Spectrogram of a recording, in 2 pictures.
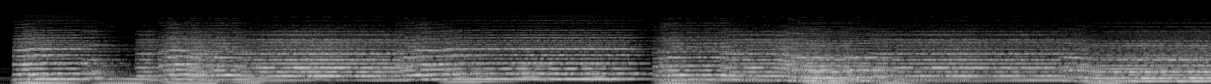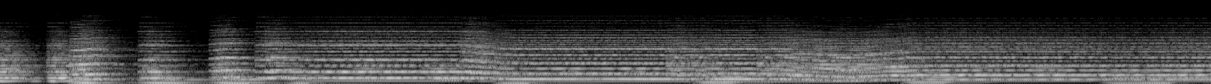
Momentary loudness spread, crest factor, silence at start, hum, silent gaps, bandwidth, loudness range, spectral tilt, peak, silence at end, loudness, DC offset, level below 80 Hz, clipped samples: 6 LU; 16 dB; 0.1 s; none; none; 11.5 kHz; 2 LU; -6.5 dB/octave; -4 dBFS; 0 s; -21 LUFS; under 0.1%; -34 dBFS; under 0.1%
